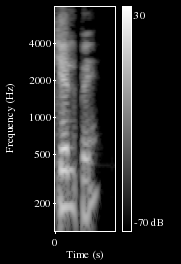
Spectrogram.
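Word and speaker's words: tyelpe: Por ejemplo, sabemos que el Cuenya tiene un dígrafo que es TY, por ejemplo, en la palabra chelpe, que es plata. Sabemos que eso se pronuncia con una T palatalizada, che, que es bastante difícil para los castellanohablantes que no hablen otros idiomas donde sí se usa.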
